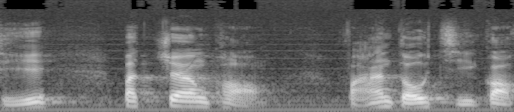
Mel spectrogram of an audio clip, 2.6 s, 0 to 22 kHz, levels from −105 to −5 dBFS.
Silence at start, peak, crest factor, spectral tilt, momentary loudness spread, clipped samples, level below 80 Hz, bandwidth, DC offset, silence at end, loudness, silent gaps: 0 s; -4 dBFS; 20 dB; -3.5 dB/octave; 13 LU; under 0.1%; -56 dBFS; over 20 kHz; under 0.1%; 0 s; -24 LUFS; none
